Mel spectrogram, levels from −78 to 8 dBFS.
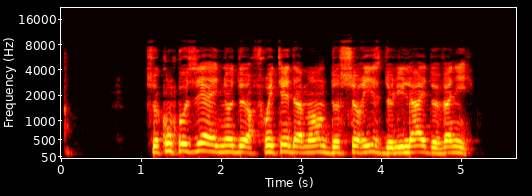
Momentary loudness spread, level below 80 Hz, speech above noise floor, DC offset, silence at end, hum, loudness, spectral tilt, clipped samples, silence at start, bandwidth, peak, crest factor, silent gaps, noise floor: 4 LU; -56 dBFS; 57 dB; under 0.1%; 0.6 s; none; -13 LUFS; -5 dB/octave; under 0.1%; 1.05 s; 9.4 kHz; 0 dBFS; 14 dB; none; -70 dBFS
